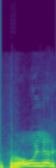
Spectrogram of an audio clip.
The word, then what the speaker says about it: Prowler: Как бы дизайн мне очень сильно напоминает Chrysler Prowler, или Prowler, как он правильно читается.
